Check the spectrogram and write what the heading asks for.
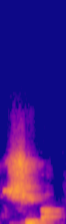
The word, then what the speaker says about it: Shiva: But in Sanskrit, you would always pronounce that final A, Shiva.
